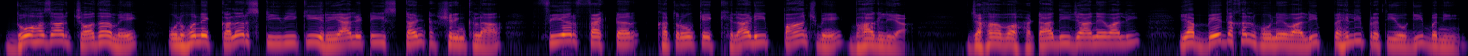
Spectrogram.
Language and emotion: Hindi, neutral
